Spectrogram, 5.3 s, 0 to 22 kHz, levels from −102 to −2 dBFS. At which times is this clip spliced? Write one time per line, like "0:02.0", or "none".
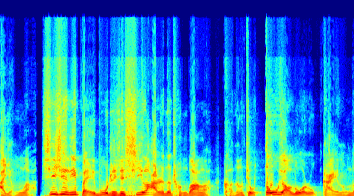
0:03.3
